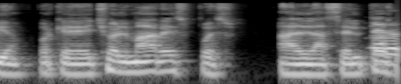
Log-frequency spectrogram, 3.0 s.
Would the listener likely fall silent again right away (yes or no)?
no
